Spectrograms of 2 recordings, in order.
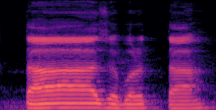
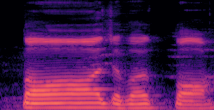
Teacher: দুই হাতের গোড়ার সঙ্গে লাগিয়ে তা এবং ত উচ্চারণ করতে হয় তবে তা টা হালকা করে আমরা উচ্চারণ করব তা জবর তা আর ত টা মোটা করে উচ্চারণ করতে হবে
